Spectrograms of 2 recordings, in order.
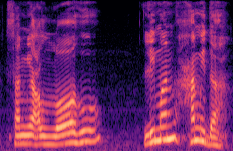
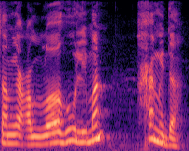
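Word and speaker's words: سَمِعَ اللهُ لِمَنْ حَمِدَهُ: তারপর রুকু থেকে ওঠার পর আমরা যে দোয়াটা পড়ি সেটা হচ্ছে সামি আল্লাহু লিমান হামিদা, কিন্তু আসলে আমরা এটা সামি আল্লাহ বলি, আল্লাহ না, এটা সামি আইন, সামি আল্লাহু লিমান হামিদা, অর্থাৎ সামি মানে শুনছেন, আল্লাহ শুনছেন যে তার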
